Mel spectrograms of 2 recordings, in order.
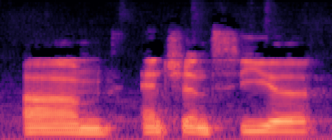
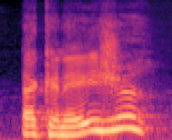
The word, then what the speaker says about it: echinacea: Enchantia root. Echinacea? Yeah, I'm sorry. That's okay. I've been calling it the wrong name. That's okay. That's not the wrong one. It's just your pronunciation of it.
